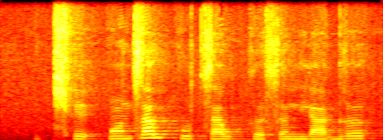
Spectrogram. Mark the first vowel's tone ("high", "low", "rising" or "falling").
low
